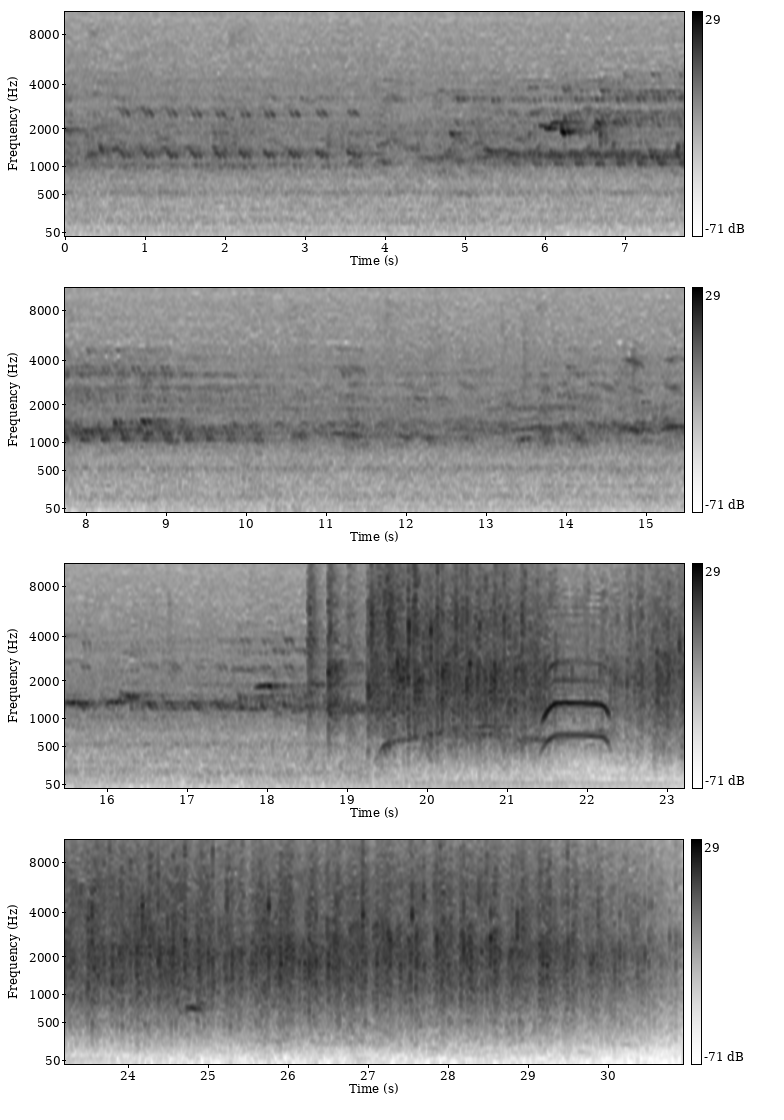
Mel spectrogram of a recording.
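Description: Audience applause bursts in suddenly about two-thirds of the way through, with a few vocal cheers in its first seconds, and then fades at the very end. Before it there is a steady run of high, wavering, repeated call-like sounds.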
